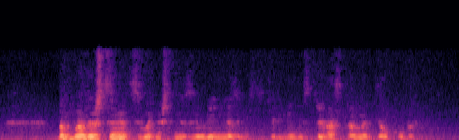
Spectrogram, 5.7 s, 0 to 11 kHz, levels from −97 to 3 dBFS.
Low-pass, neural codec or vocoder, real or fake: 7.2 kHz; none; real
